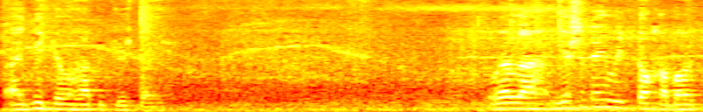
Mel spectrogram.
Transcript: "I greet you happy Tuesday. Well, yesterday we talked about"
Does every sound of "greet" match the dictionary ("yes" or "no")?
no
